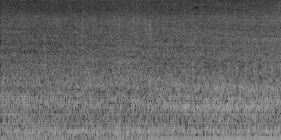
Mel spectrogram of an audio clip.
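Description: Steady low engine hum heard from inside a car, with an even background hiss.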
